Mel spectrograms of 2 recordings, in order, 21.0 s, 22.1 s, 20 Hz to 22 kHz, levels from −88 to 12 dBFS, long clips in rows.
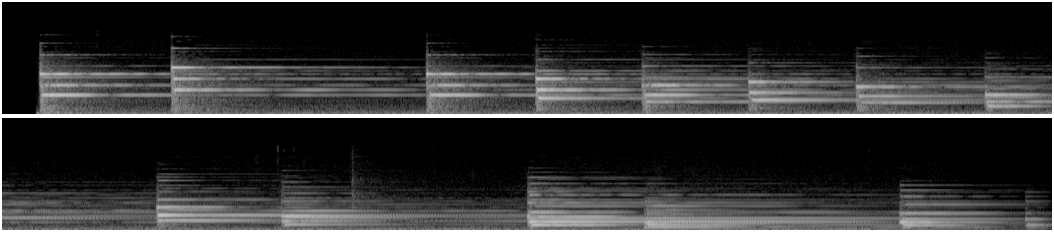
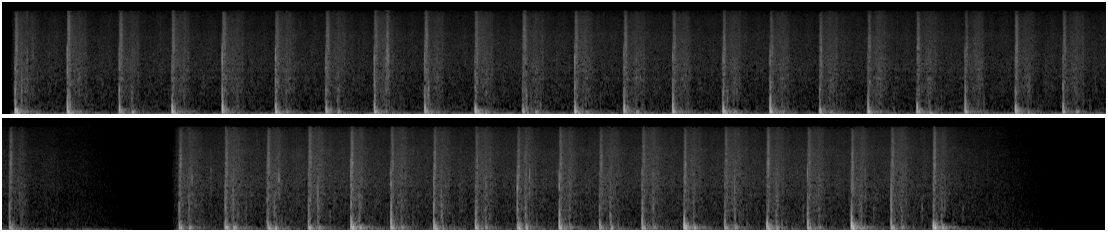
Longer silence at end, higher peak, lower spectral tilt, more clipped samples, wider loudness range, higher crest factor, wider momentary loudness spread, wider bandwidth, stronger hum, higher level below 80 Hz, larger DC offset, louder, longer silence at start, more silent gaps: second, 0 s vs 1.4 s; about the same, -4 dBFS vs -6 dBFS; first, -9 dB/octave vs -5 dB/octave; neither; about the same, 6 LU vs 7 LU; second, 20 dB vs 30 dB; first, 23 LU vs 16 LU; second, 5.2 kHz vs 16 kHz; first, 50 Hz at -50 dBFS vs none; about the same, -44 dBFS vs -46 dBFS; first, 0.2% vs under 0.1%; first, -22 LUFS vs -36 LUFS; first, 0.35 s vs 0.1 s; second, none vs 12.36-12.72 s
